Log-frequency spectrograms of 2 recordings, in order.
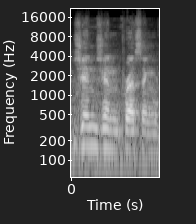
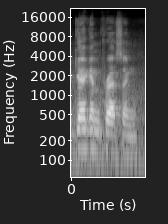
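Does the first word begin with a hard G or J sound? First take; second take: J sound; hard G. First: The word begins with a J sound. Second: The word begins with a hard G sound. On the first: The speaker calls it wrong. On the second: The speaker calls it right.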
